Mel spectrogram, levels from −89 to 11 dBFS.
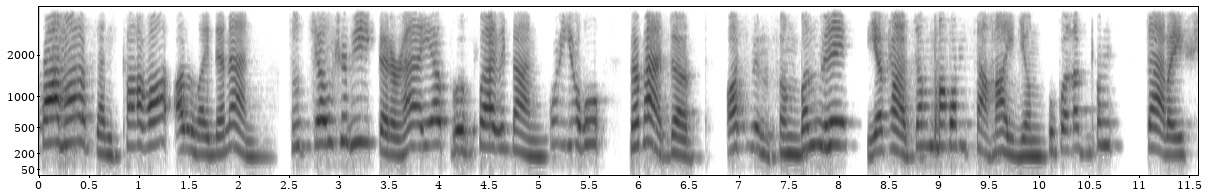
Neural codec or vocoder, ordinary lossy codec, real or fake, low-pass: codec, 16 kHz, 0.5 kbps, X-Codec, HuBERT features, trained on balanced general audio; none; fake; 3.6 kHz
